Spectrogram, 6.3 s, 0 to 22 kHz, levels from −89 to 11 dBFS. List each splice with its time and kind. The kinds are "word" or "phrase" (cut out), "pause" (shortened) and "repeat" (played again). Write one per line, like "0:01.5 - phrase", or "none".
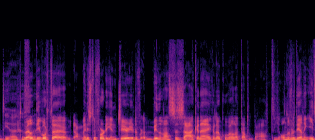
none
